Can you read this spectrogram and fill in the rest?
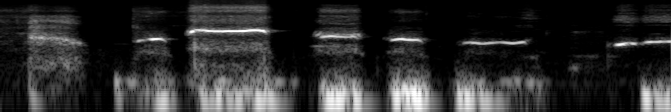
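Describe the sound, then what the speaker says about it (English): A person whistles a short high tune in quick separate notes, with breathy pauses between them, close and clear with no other sound. "oh, I can't whistle right now."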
